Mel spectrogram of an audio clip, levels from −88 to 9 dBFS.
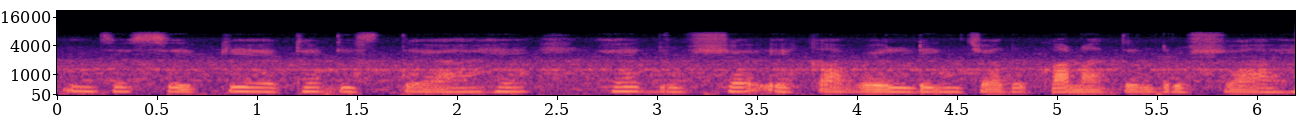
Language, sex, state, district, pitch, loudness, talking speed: Marathi, female, Maharashtra, Washim, 190 Hz, -19 LUFS, 125 wpm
